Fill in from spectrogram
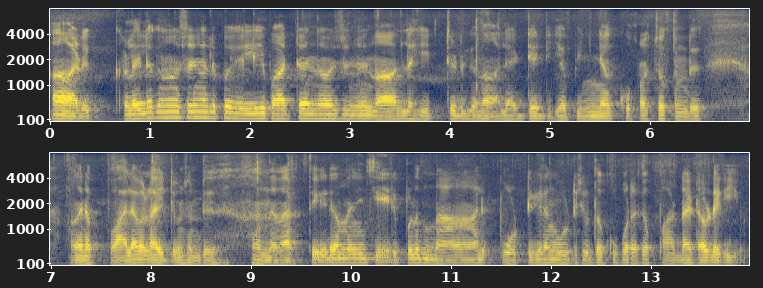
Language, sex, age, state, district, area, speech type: Malayalam, male, 18-30, Kerala, Wayanad, rural, spontaneous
